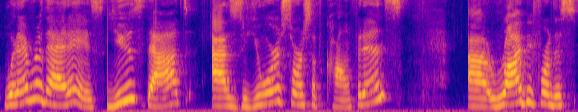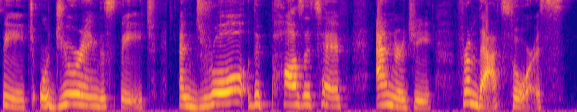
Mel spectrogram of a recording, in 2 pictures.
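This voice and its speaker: Woman speaking coach doing a lesson, kinda high voice, clear n emphatic like a speech demo. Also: animated, unhurried, fairly bright tone. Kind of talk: instructional presentation to camera.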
